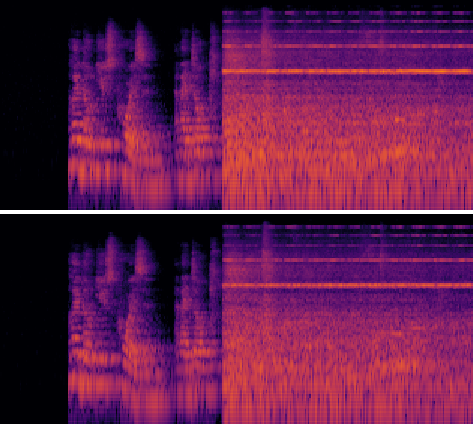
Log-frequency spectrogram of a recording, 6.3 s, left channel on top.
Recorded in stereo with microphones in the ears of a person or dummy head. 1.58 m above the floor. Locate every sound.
0.9 s a man speaking: 25° right (ahead or behind), 1.3 m; by 2.9 s 10° left (ahead or behind), 1.8 m
3.0 s a fire alarm: 25° left (ahead or behind), 0.8 m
